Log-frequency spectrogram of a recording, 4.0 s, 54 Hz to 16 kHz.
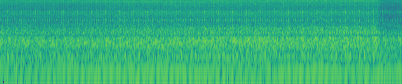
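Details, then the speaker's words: Acura TL (4th gen) at idle after coolant line delete, nothing connected to throttle body: steady idle with constant airy hiss, no pitch change; no visible leaks, owner suspects a vacuum leak, smoke test needed to confirm. "But I don't know if you guys can hear that, but I do hear hissing from"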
